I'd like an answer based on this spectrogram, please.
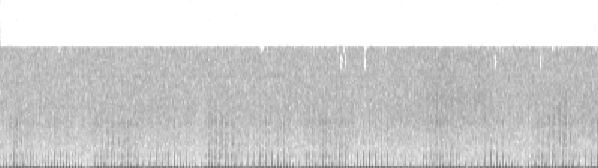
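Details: Deep vibrating purr of a kitten aged ten weeks, rising and falling in breath-length cycles about every three-quarters of a second, quiet background.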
